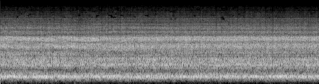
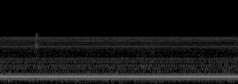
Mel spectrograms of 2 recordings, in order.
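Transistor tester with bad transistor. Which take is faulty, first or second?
first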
